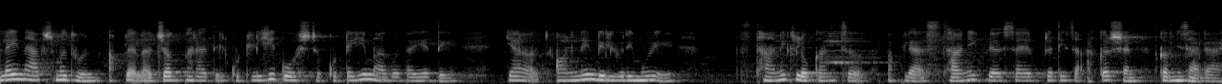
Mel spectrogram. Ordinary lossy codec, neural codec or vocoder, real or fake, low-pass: none; none; real; none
